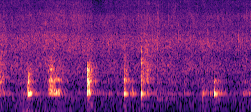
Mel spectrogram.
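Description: Mushrooms sautéing in a pan, a faint steady sizzle broken by several soft scraping stirs of a utensil at irregular intervals, close and quiet with no talk.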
